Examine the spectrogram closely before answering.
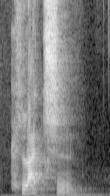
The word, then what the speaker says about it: klatschen: Then if you see a TSCH, it will be pronounced as a ch, as in chair, and you have it in words like klatschen, which means to clap in German.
